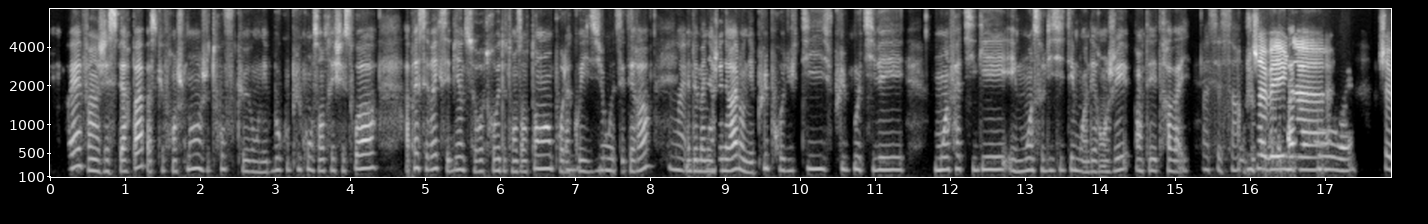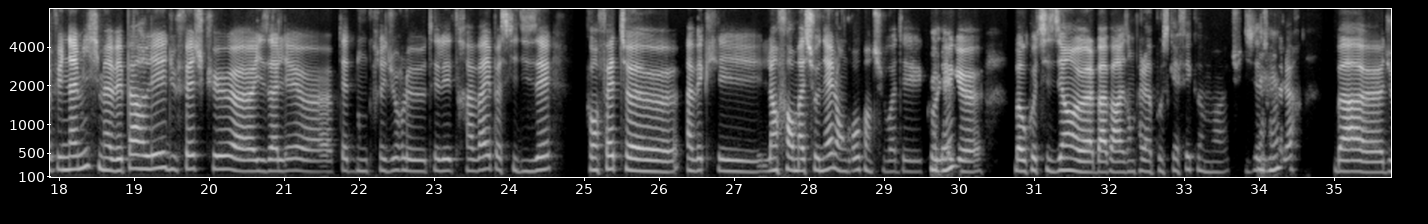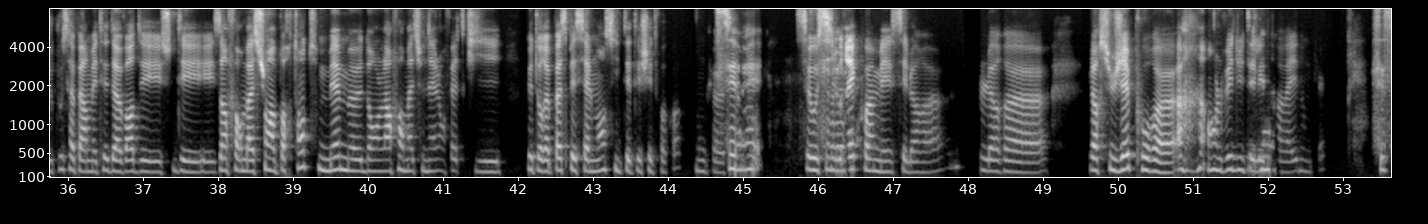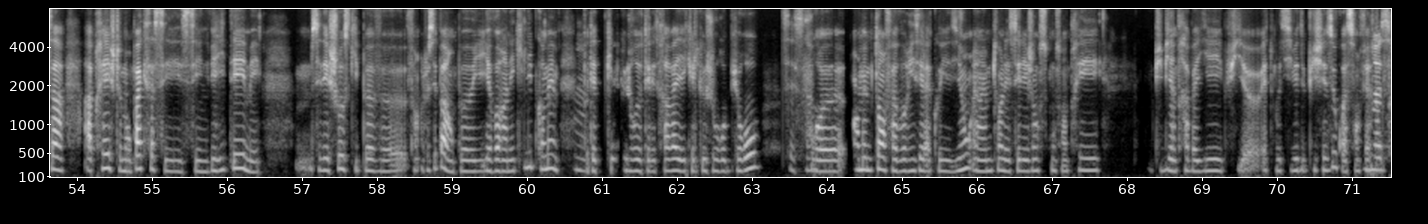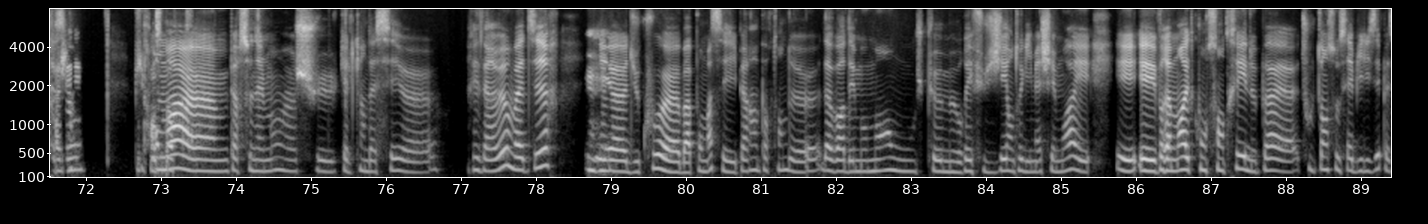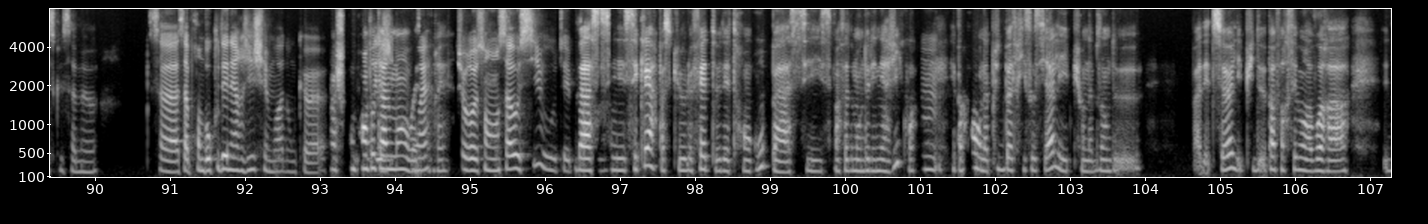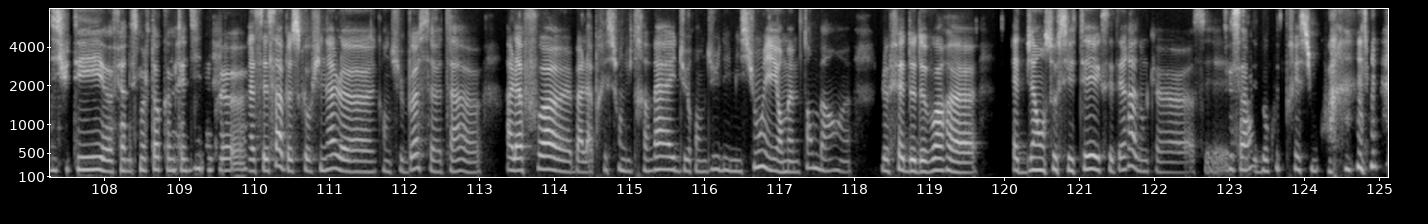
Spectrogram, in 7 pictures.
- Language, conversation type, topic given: French, unstructured, Comment organiser son temps pour mieux étudier ?
- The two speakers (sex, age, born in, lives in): female, 25-29, France, France; female, 30-34, France, France
- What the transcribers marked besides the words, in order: other background noise; unintelligible speech; unintelligible speech; chuckle; unintelligible speech; tapping; in English: "small talk"; chuckle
